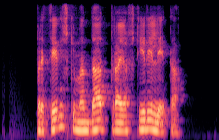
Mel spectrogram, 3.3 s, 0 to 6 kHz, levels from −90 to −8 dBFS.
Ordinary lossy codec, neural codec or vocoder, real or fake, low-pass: none; none; real; 5.4 kHz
